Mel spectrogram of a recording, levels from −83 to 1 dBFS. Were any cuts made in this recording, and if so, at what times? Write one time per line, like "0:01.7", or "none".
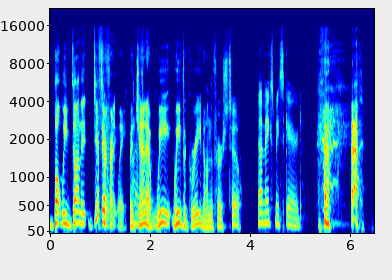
0:01.4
